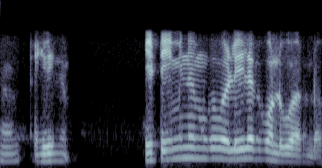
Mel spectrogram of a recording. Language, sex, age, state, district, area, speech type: Malayalam, male, 18-30, Kerala, Palakkad, rural, conversation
